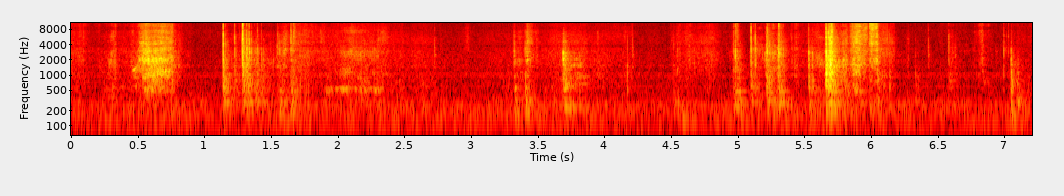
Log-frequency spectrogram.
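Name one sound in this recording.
Fabric rustles as it is smoothed and moved by hand.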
